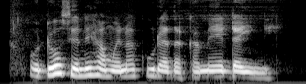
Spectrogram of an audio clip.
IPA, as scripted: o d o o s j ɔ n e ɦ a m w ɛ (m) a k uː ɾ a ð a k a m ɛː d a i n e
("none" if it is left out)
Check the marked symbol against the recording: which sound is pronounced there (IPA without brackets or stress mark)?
n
